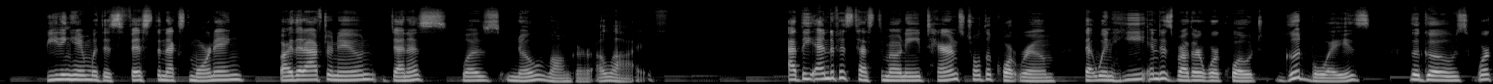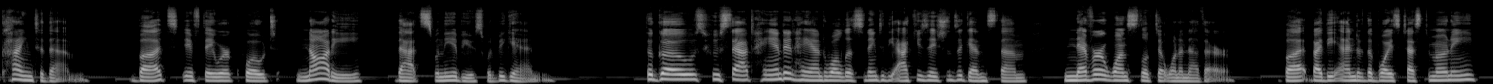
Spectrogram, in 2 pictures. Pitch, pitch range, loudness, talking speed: 190 Hz, 170-215 Hz, -26 LUFS, 165 wpm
